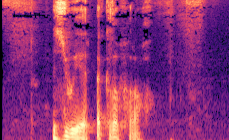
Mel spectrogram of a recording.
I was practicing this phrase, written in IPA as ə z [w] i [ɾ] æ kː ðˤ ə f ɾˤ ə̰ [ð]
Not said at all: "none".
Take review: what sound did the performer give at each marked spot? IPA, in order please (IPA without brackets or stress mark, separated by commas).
w, ɾ, ʁ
